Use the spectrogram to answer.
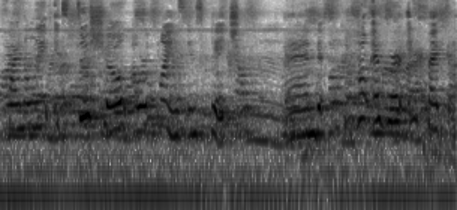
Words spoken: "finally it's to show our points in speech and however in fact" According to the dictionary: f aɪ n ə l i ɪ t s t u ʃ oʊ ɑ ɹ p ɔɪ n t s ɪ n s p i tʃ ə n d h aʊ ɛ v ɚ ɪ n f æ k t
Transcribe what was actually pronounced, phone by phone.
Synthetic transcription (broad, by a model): f aɪ n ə l i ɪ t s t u ʃ oʊ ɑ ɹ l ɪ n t ɪ n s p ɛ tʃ ə n d h aʊ ɛ v ɚ ɪ n f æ k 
